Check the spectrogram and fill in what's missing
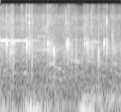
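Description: An audience applauds for a guitarist at a concert in Gafanha do Carmo, steady clapping from a crowd mixed with stage noise and a voice over it.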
